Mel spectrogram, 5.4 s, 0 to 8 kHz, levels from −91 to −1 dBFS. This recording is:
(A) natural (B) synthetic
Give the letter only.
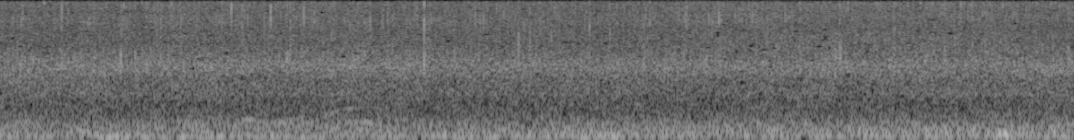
A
